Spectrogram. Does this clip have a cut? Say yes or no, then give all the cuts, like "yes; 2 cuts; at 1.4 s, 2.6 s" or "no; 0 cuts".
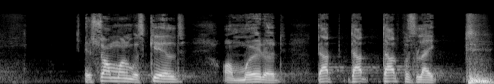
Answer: yes; 1 cut; at 3.5 s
